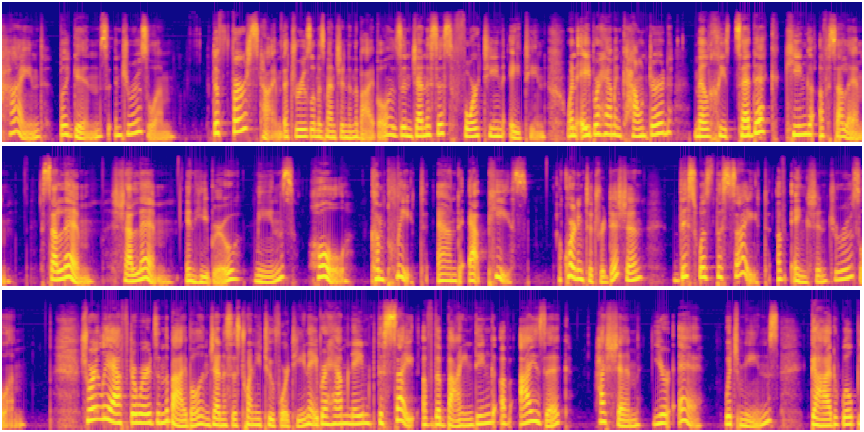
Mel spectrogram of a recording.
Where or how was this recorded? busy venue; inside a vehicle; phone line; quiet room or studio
quiet room or studio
